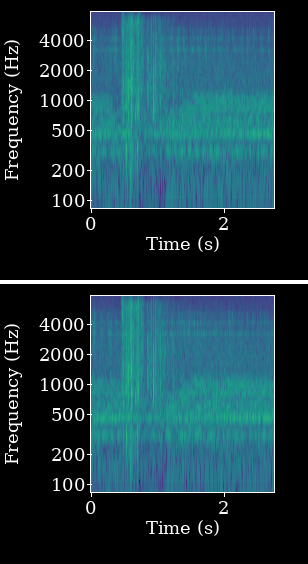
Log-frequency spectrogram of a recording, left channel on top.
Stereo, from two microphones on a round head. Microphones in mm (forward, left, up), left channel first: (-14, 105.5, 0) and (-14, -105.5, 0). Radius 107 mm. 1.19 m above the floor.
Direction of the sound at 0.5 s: 10° right (ahead or behind).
